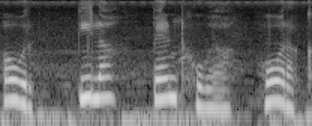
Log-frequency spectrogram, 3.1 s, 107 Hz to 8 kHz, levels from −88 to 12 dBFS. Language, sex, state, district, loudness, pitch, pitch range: Hindi, female, Uttar Pradesh, Saharanpur, -14 LUFS, 245 Hz, 195-280 Hz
